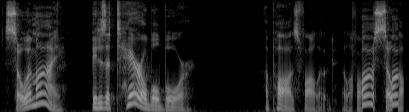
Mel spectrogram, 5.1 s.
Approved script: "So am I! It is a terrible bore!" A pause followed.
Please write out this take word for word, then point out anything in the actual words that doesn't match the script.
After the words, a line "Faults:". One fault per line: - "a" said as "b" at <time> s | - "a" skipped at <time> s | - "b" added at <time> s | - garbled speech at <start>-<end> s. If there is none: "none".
"So am I! It is a terrible bore!" A pause followed. [garbled]
Faults:
- garbled speech at 4.3-5.0 s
